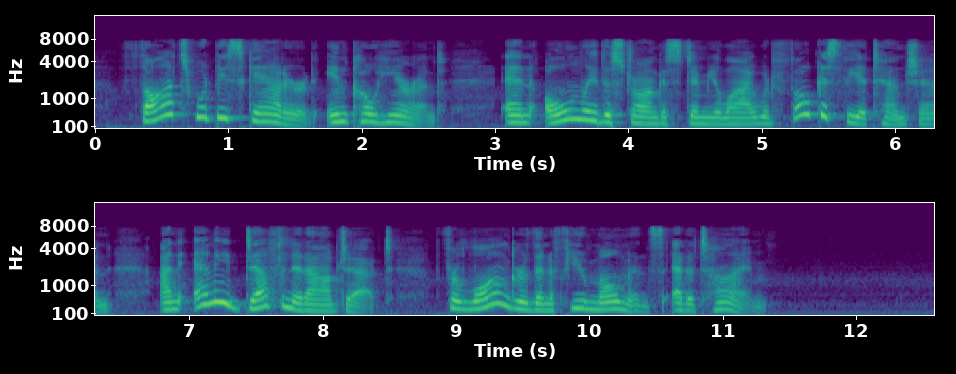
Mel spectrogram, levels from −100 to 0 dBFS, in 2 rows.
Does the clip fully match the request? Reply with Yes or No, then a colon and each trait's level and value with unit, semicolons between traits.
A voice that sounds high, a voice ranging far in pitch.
Yes: high, 195 Hz; wide, 5.9 semitones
